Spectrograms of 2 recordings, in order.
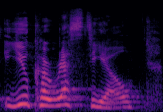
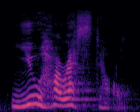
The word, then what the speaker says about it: eucharisteo: In fact, the word thanks in this verse in Greek, it looks like it's eucharistio, but it's eucharisto. Eucharisto is how you say it. And so that's how you pronounce it. But it's spelled E-U-C-H-A-R-I-S-T-E-O.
